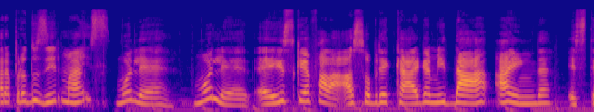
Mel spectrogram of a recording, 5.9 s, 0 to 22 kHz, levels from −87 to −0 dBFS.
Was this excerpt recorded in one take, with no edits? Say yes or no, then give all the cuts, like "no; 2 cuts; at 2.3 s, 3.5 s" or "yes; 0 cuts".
no; 1 cut; at 1.1 s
